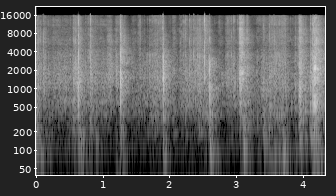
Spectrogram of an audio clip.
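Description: Inflated latex twisting balloons squeaking and rubbing against each other as the spiralled pair is bent and squeezed into a candy-cane hook: a string of short, sharp squeaks and rubs at uneven intervals, roughly one every half second to second.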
